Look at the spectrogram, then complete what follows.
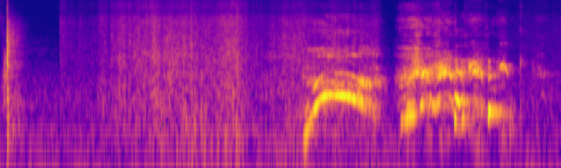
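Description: A sharp click, then faint paper and packaging rustling, then about three seconds in a woman's excited vocal 'ooh' that rises and falls in pitch, followed by squealing giggles.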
